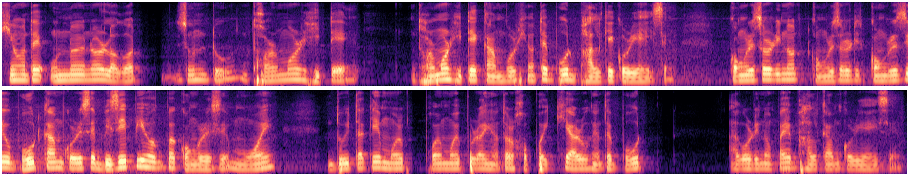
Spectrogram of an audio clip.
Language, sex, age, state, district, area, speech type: Assamese, male, 18-30, Assam, Biswanath, rural, spontaneous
